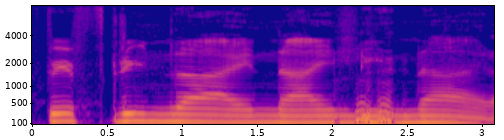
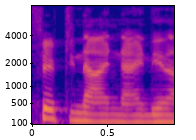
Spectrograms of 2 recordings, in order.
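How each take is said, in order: First: It is said very slowly, like slow motion. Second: It is said at normal speed.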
